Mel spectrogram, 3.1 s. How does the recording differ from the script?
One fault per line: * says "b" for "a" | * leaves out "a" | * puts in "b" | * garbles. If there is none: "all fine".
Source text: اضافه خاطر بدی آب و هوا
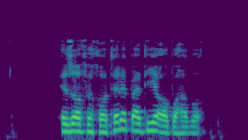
all fine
